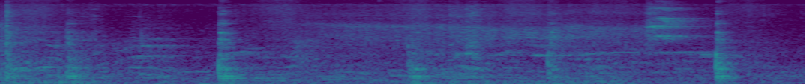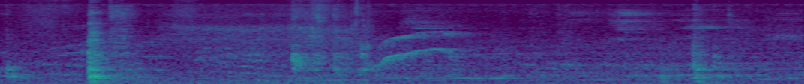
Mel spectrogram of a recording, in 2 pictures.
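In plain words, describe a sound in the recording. A wooden spatula scrapes and knocks against a metal pot.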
